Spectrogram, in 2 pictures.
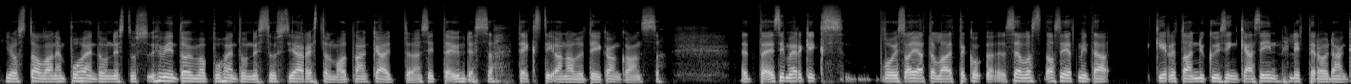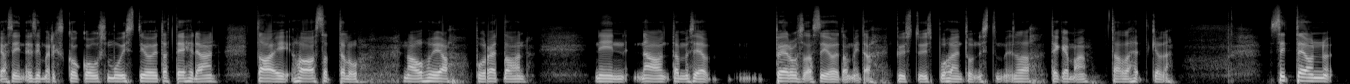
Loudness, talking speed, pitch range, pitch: -19 LUFS, 95 wpm, 130-150 Hz, 140 Hz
